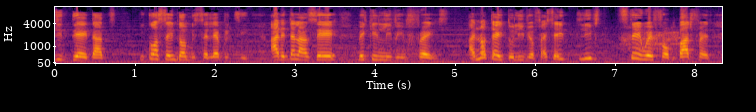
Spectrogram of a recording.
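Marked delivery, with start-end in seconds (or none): none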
